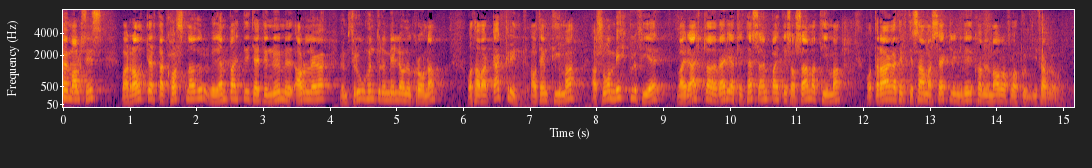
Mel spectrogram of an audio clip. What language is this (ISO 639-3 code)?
isl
